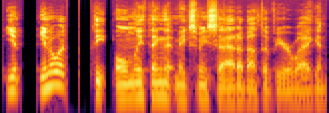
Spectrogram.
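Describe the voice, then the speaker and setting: A man's voice: deep voice, big pitch swings, fast talker. A man co-hosting a casual podcast, emphatic and wry, talking into a podcast microphone. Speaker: podcast co-host.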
